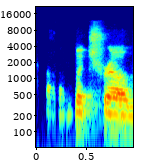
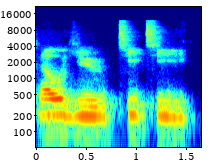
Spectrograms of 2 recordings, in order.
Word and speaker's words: Luttrell: Littrell is Luttrell. I'm sorry, L-U-T-T. Luttrell.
